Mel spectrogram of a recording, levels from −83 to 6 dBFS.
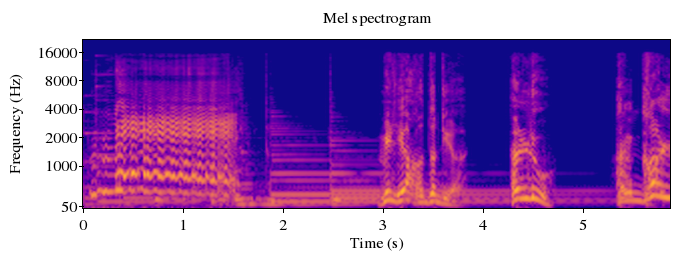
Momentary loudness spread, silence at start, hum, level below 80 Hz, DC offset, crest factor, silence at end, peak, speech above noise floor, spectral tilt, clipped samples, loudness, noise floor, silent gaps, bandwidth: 15 LU; 0 s; none; -60 dBFS; under 0.1%; 18 dB; 0 s; -4 dBFS; 31 dB; -5 dB/octave; under 0.1%; -20 LUFS; -49 dBFS; none; 16 kHz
